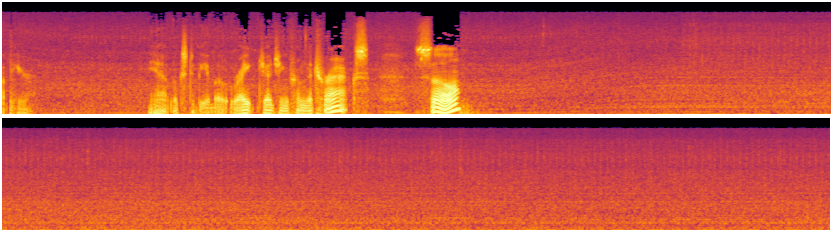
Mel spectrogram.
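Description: A tractor engine hums quietly and steadily.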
